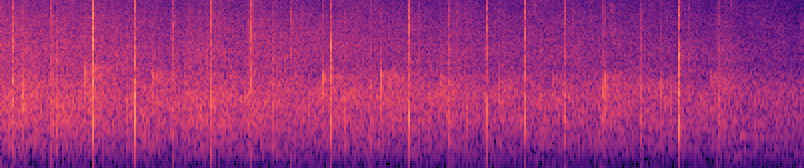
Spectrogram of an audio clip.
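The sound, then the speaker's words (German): A church audience breaks into warm applause for the new confirmands, a dense wash of many hands clapping with a sharper, steady rhythmic beat cutting through, holding at an even level for several seconds without any talking. “Ein herzlicher Applaus an euch.”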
